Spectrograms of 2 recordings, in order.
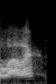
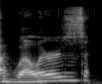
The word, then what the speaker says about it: Weller: I think it's pronounced Wellers, according to Derek. – Wellers. Yeah, see, I'm not even on that level. – Derek chastised me for putting an S at the end of it the other day.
